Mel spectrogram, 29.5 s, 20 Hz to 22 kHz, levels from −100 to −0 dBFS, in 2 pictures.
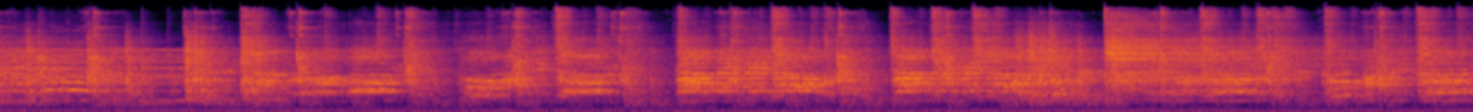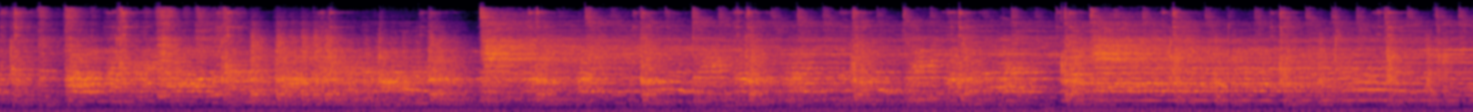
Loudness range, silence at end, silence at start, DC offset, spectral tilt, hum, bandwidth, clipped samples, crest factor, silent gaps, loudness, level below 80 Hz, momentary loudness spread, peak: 3 LU; 0 s; 0 s; under 0.1%; 2.5 dB/octave; none; over 20 kHz; under 0.1%; 20 dB; none; -26 LUFS; -68 dBFS; 7 LU; -8 dBFS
